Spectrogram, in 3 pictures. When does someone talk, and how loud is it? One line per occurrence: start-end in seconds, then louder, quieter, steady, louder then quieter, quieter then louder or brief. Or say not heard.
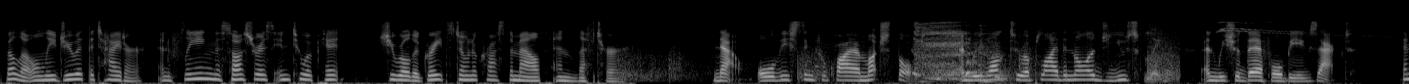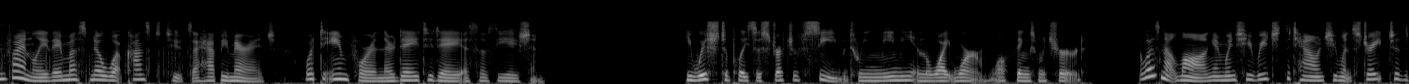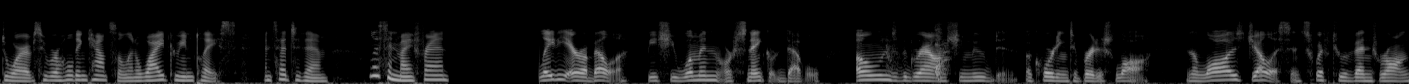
0.0-6.3 steady
7.1-19.6 steady
20.9-32.7 steady
33.5-42.2 steady.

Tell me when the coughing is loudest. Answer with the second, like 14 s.
10 s.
